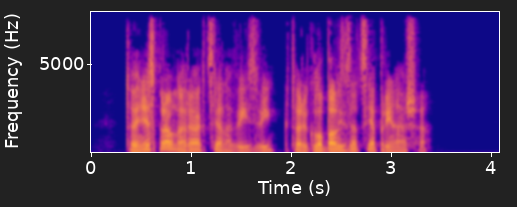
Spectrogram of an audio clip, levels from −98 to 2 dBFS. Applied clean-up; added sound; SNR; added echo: none; none; none; none.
